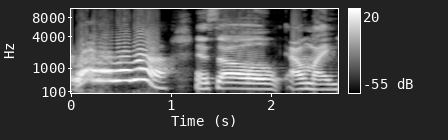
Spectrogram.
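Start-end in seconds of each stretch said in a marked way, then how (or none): 0.0-1.0 high, louder mock yell of a shouting man; a hammed-up imitation of a raised voice, high and loud. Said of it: "Somebody was just like".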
